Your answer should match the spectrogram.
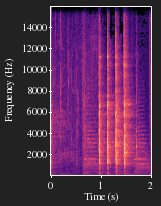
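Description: Background music with several short clinks of tongs against the stainless steel inner pot of an Instant Pot as a thick, wet mix of chopped vegetables and meat is stirred, the clinks coming in a quick run in the second half.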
